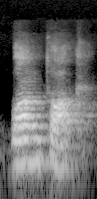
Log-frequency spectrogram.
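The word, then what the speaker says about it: wantok: Solomon Islanders is what one talk they belong to and it's spelled w n t o k and that's a pigeon version of one talk like one language right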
